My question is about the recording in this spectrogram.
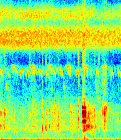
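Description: Steady high-pitched insect chorus from the grassy field, with one short sharp sound near the end.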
